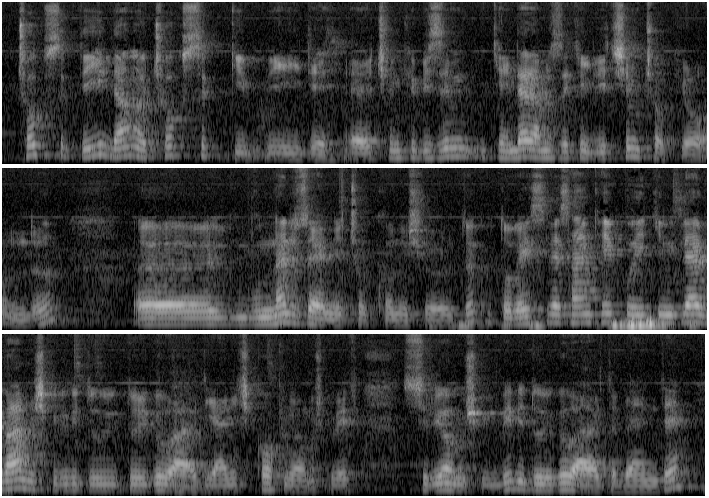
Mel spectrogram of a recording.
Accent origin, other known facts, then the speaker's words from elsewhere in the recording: Gölbaşı, Turkey; also born or lived in Gaziantep / Izmir / Frankfurt; now in Istanbul, Turkey; Birisi doğduğum yer Gölbaşı.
